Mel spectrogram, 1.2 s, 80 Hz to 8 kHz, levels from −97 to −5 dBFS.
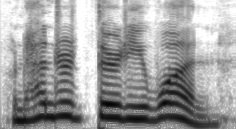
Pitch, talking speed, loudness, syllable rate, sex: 240 Hz, 205 wpm, -15 LUFS, 7.0 syllables/s, female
